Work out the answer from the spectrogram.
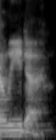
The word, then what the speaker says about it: Aleda: They called her Alida, so a little different. Aleda.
